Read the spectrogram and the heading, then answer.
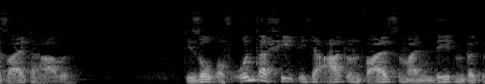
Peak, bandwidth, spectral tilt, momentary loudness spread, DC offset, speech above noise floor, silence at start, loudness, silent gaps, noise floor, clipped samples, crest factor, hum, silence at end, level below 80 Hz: -10 dBFS; 12.5 kHz; -7 dB/octave; 7 LU; under 0.1%; 44 dB; 0 s; -29 LUFS; none; -73 dBFS; under 0.1%; 20 dB; none; 0 s; -64 dBFS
